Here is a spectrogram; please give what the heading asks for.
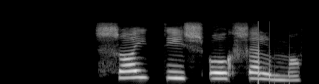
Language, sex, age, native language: Icelandic, male, 9, Icelandic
